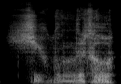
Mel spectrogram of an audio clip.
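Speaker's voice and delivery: low growl cut off mid-insult. A narrator's reading. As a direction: growl it as he recovers from the blow. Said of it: "growled at her".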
